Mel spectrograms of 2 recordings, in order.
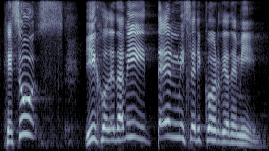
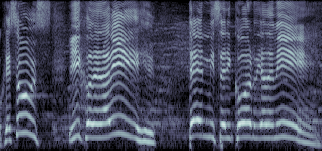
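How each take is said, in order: First: High, raised voice in scripture reading; loud plea, short of full shout; crying out. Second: Loud, high, drawn-out cry for mercy; slow, pleading yell at full force; full shout. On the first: Acted. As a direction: call out pleadingly to Jesus. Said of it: "comenzó a dar voces". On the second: Shown as a demonstration. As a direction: shout it for a congregation to join. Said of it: "grítelo conmigo".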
